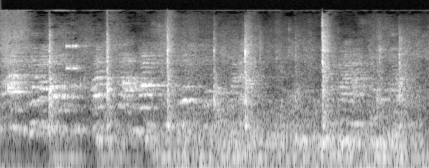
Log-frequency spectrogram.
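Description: Elevator car floor buttons being pressed: about five sharp clicks a little under a second apart, with one short beep near the start, over the car's low steady hum.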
